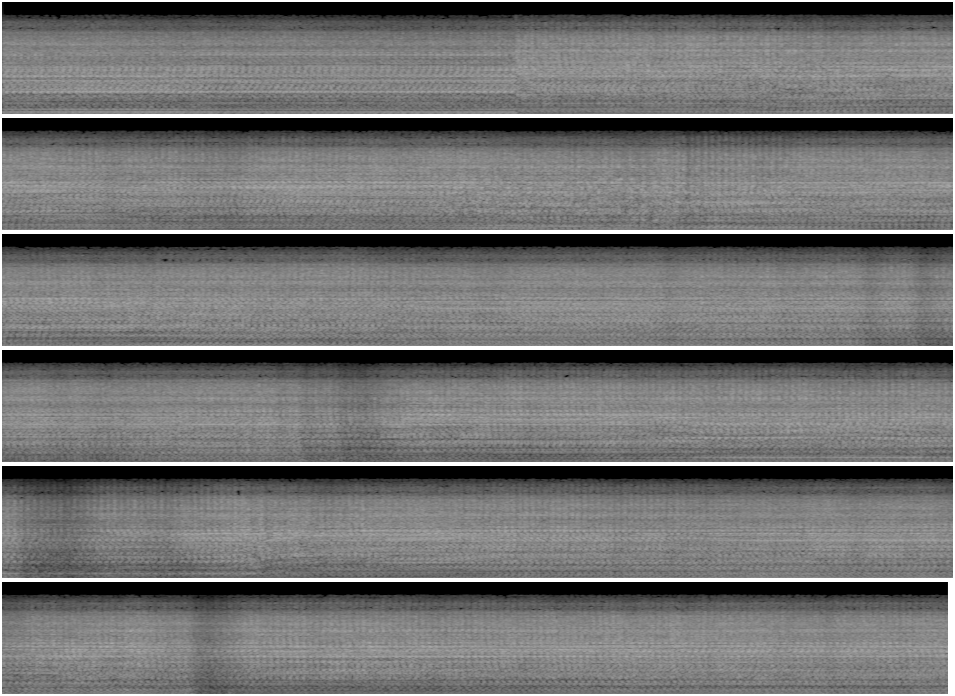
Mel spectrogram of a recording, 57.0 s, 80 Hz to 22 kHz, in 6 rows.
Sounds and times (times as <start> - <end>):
Drill: 0.0 - 57.0.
